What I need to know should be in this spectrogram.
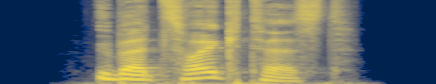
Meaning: inflection of überzeugen: 1. second-person singular preterite 2. second-person singular subjunctive II
- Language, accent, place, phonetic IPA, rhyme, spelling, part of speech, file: German, Germany, Berlin, [yːbɐˈt͡sɔɪ̯ktəst], -ɔɪ̯ktəst, überzeugtest, verb, De-überzeugtest.ogg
